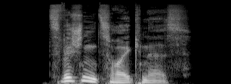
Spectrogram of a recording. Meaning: mid-term report card
- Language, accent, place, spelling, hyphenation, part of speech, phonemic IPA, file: German, Germany, Berlin, Zwischenzeugnis, Zwi‧schen‧zeug‧nis, noun, /ˈt͡svɪʃn̩ˌt͡sɔɪ̯knɪs/, De-Zwischenzeugnis.ogg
